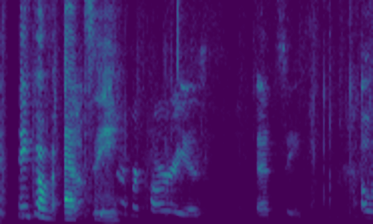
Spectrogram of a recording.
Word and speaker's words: Mercari: Because I don't know how to pronounce it. Mercari.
